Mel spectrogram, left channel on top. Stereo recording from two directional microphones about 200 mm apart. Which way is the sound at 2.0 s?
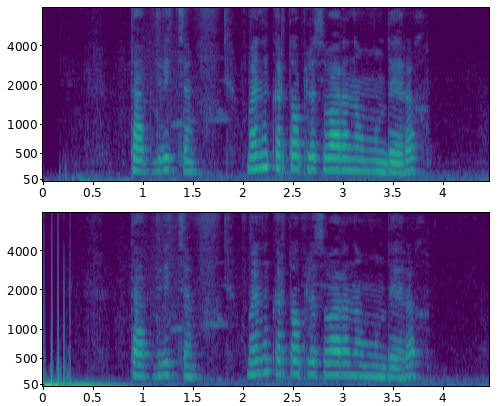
50° left (ahead or behind).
